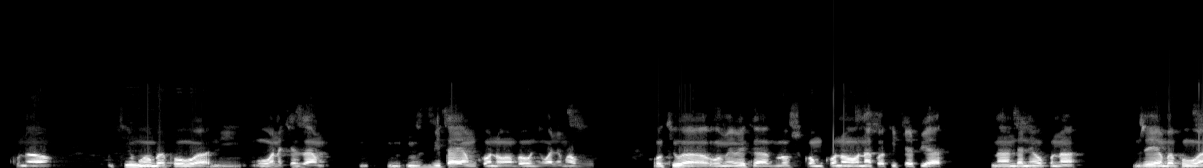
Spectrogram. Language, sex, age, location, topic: Swahili, female, 36-49, Wajir, education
